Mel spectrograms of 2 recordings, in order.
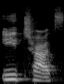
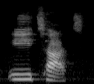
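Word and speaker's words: Eckhart: The Power of Now is E-Chart. The chart is CHART. Don't mind me, I don't pronounce like the Americans.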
